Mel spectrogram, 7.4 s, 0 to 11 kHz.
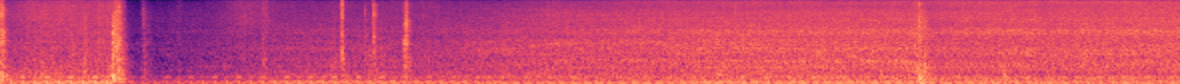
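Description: A power tailgate on a 2011 BMW X5 5.0 runs with a steady electric motor hum, marked by sharp clicks near the start and again toward the end.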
